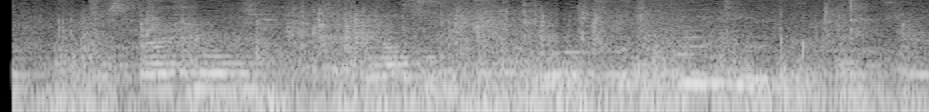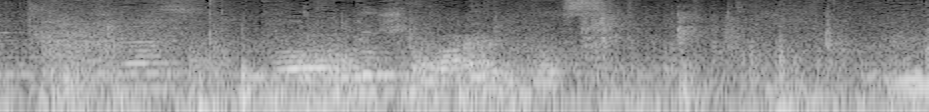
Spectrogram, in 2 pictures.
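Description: Children murmur and chatter in a busy room.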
